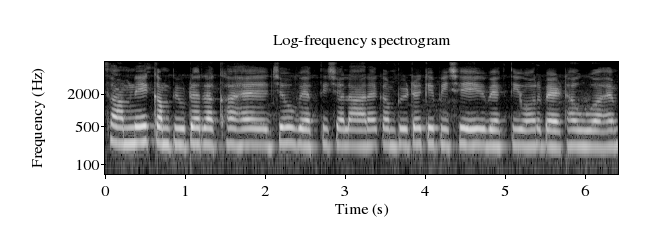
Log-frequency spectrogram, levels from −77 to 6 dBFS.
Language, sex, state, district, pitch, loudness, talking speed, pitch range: Hindi, female, Punjab, Pathankot, 230 Hz, -16 LUFS, 185 wpm, 220-235 Hz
